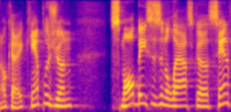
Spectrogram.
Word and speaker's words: Lejeune: North Carolina Camp Luzerne I don't know how to pronounce to spell that but that's how that's phonetic la John okay Camp Lejeune small bases in Alaska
